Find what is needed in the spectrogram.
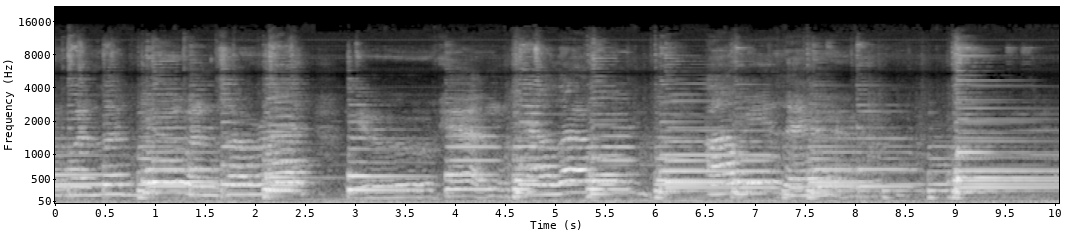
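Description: Custom OME tenor banjo with a 12-inch head and 17-fret neck, strummed in a steady run of chords.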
